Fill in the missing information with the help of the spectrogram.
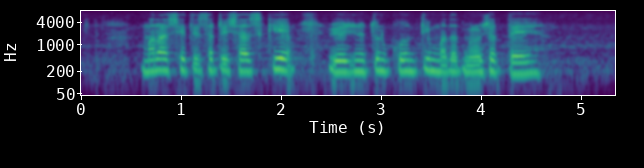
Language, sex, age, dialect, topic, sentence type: Marathi, male, 18-24, Northern Konkan, agriculture, question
